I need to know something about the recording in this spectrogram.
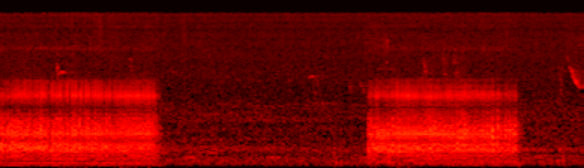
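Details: Sleeping English bulldog with loud snoring habits: long, steady, buzzing snores of about two seconds each, separated by quiet pauses.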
